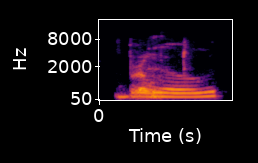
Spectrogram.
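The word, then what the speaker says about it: brought: Ya, GH-nya juga nggak dibaca. Broad.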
